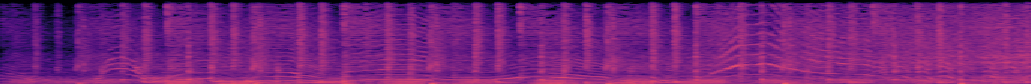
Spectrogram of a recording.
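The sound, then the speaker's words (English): A steady electronic beat with swooping, whiny high-pitched sounds that bend up and down like a screaming cat, loud and continuous throughout. “So, should I not mention that it sounds like cat screaming?”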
